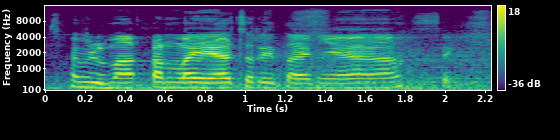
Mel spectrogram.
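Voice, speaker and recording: A woman telling a story in casual chat, animated and laughing often. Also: medium pitch, brisk. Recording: noisy background.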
